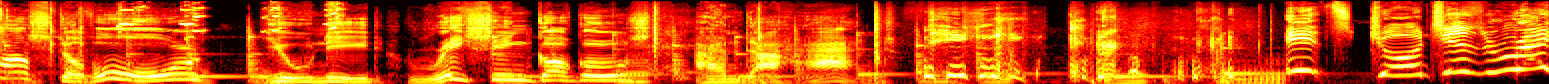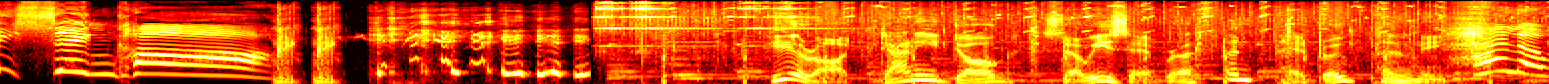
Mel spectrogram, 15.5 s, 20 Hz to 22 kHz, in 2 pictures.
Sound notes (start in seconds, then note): 4.6 chuckles; 9.2 snorts; 9.2 chuckles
